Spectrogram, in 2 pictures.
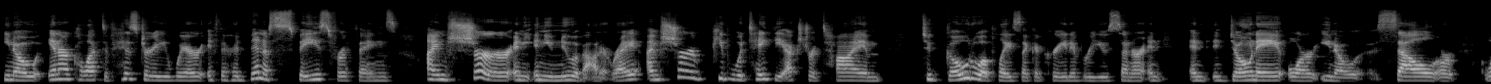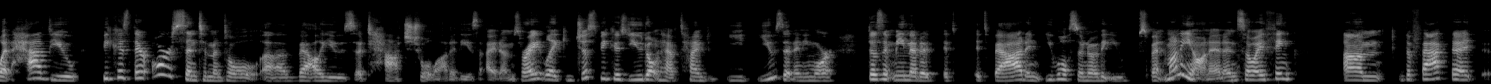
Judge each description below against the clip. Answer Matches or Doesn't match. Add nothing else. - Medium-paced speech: Doesn't match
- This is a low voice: Doesn't match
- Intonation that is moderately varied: Matches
